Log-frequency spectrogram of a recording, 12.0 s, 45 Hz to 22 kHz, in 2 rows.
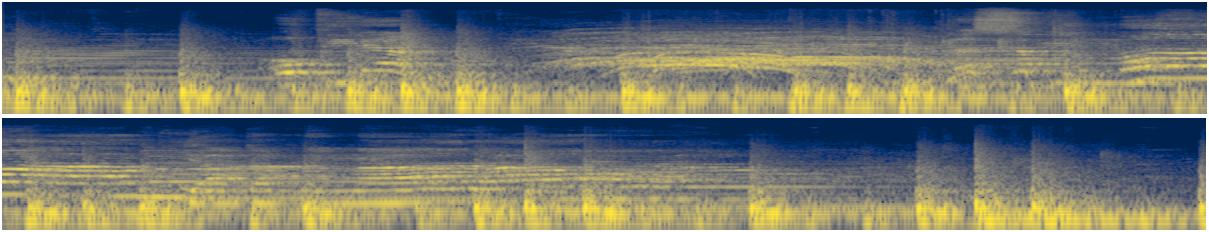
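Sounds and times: live rock band playing: 0.0s - 12.0s
person singing: 4.7s - 10.4s.

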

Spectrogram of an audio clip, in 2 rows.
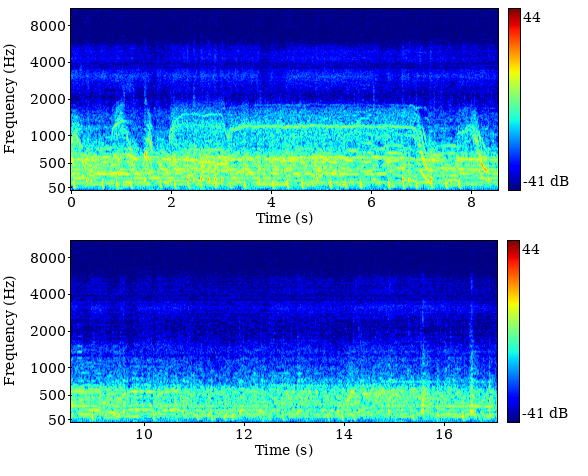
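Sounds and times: amplifiers humming: 0.0s - 17.0s.

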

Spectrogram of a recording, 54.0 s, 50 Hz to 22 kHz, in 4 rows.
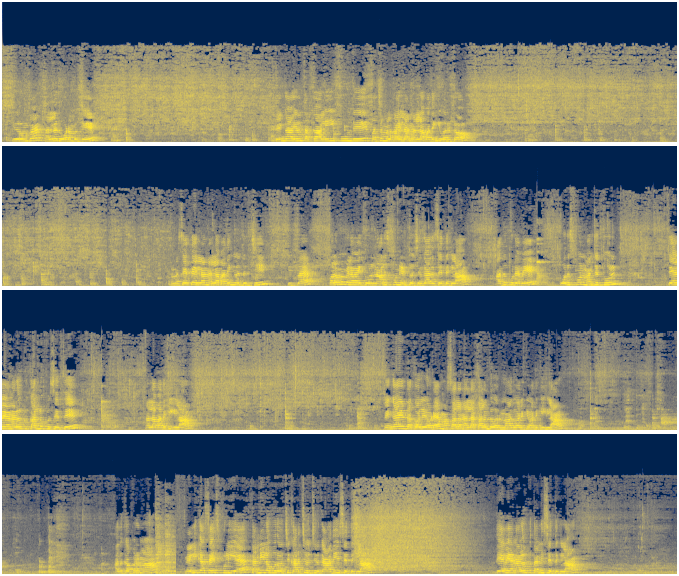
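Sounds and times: vegetables sizzling in oil: 0.0s - 53.8s
spatula scraping a pan: 1.9s - 6.8s, 9.3s - 17.0s, 38.5s - 41.8s.

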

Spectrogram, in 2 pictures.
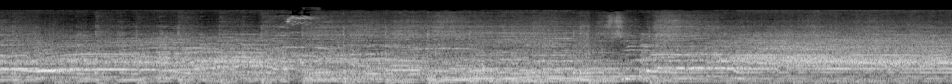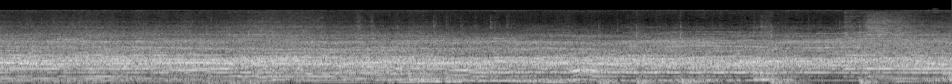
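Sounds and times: audience yelling and whooping: 0.0s - 19.0s
live pop-rock band: 0.0s - 19.0s.

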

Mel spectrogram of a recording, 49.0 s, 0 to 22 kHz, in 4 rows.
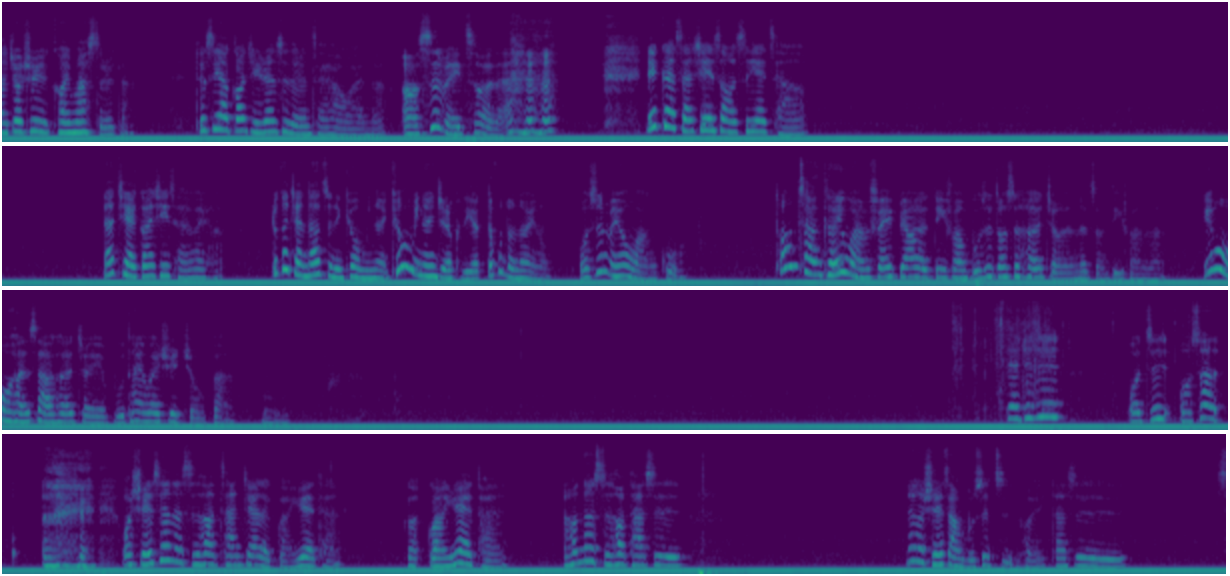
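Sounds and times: low electrical hum: 0.0s - 49.0s.

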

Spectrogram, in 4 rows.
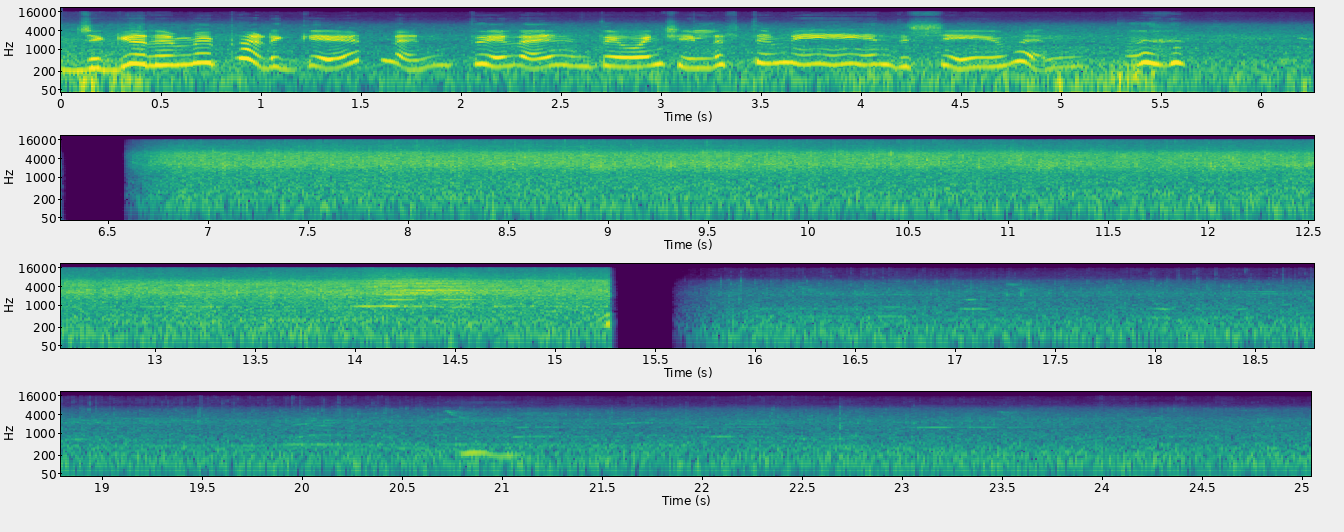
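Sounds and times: heavy rain hissing: 6.6s - 14.0s.

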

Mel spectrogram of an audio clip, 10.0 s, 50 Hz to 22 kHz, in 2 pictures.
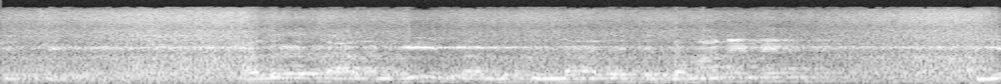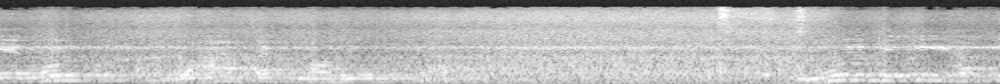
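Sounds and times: man speaking over loudspeakers: 0.0s - 0.6s, 1.2s - 7.5s, 9.0s - 10.0s
loud broadband noise: 0.0s - 10.0s.

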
